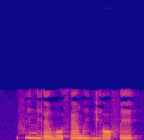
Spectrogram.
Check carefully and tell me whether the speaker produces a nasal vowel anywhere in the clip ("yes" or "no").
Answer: yes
